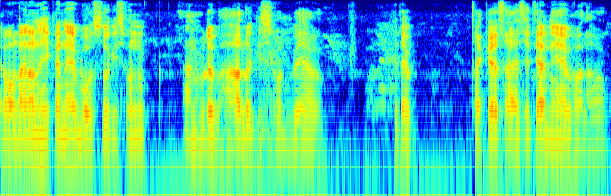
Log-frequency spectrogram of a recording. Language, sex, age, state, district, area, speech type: Assamese, male, 18-30, Assam, Jorhat, urban, spontaneous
